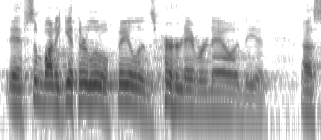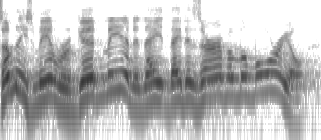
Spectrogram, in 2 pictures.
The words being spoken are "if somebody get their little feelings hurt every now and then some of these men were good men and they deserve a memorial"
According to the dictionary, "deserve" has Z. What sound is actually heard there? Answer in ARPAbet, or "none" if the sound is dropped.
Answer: Z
